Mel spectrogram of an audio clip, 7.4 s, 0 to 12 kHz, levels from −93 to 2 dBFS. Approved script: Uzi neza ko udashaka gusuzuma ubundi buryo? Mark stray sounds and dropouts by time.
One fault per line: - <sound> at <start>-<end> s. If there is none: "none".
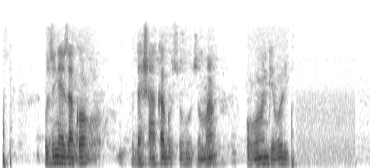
none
